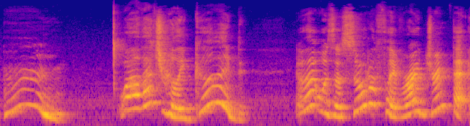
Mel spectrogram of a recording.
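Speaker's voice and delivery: high, loud, delighted; excited. Retold or imitated. Own delighted reaction to cough syrup.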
